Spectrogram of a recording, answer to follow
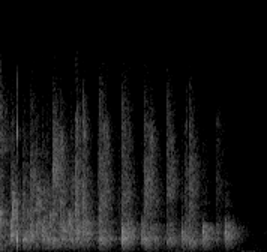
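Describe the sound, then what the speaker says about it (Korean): A church congregation claps in a rhythmic, even beat of about a dozen distinct hand-claps, moderately distant and fairly quiet, fading slightly at the end. "하나님께 영광의 박수 돌리겠습니다."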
